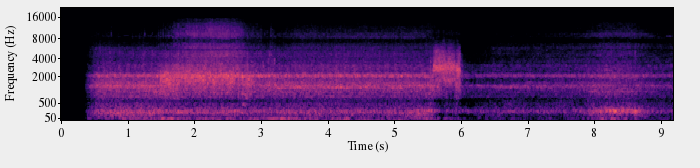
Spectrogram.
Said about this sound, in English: Then you'll hear one car go by.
